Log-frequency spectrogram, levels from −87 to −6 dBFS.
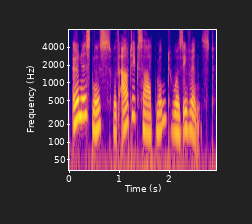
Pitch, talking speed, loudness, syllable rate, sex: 185 Hz, 100 wpm, -18 LUFS, 4.7 syllables/s, female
